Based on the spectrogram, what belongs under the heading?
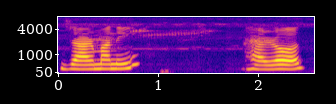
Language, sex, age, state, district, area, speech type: Assamese, female, 18-30, Assam, Jorhat, urban, spontaneous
